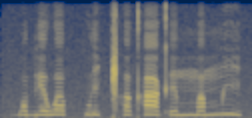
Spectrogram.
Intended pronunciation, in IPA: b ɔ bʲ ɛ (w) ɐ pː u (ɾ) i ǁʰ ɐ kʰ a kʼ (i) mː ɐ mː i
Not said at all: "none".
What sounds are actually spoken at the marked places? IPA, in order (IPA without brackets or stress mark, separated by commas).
w, ɾ, e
